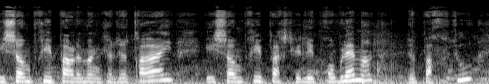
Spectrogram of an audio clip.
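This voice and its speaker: A man speaks in a high pitch at a fairly slow pace, with ordinary pitch variation. Background noise is noticeable. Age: 70s. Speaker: racing circuit owner. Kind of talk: interview.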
